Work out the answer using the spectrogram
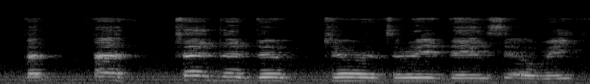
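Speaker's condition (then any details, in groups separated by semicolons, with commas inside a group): ALS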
